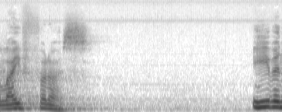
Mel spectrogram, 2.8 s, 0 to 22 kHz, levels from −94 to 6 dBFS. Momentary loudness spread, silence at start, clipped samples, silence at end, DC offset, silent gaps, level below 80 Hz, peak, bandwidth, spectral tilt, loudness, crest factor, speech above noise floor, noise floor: 15 LU; 0 s; under 0.1%; 0 s; under 0.1%; none; -74 dBFS; -14 dBFS; over 20 kHz; -6.5 dB/octave; -30 LUFS; 16 dB; 35 dB; -62 dBFS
